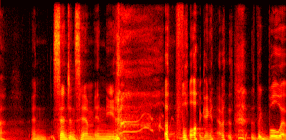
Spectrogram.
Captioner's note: laughs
